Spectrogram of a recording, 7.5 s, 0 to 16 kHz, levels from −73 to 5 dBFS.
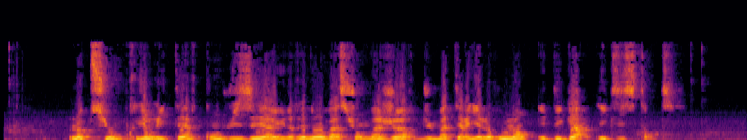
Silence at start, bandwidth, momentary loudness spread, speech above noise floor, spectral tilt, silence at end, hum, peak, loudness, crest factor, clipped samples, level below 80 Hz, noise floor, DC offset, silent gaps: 0.15 s; 11.5 kHz; 8 LU; 30 dB; -5 dB/octave; 0.75 s; none; 0 dBFS; -12 LUFS; 12 dB; under 0.1%; -46 dBFS; -42 dBFS; under 0.1%; none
